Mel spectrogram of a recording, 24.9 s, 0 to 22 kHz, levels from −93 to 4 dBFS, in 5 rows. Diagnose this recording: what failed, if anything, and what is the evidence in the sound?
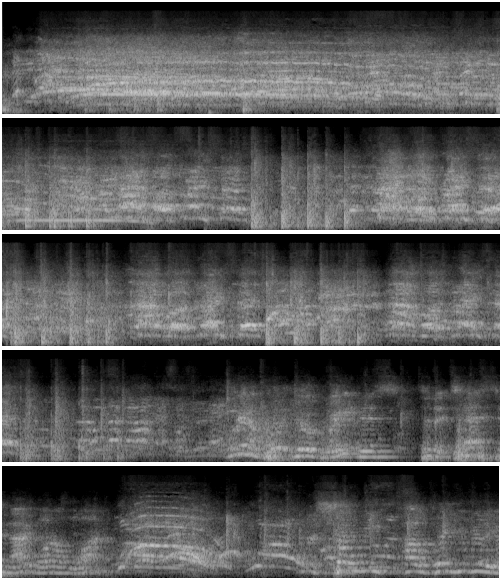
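Nothing failed: the sound carries no evidence of a fault at any stage.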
